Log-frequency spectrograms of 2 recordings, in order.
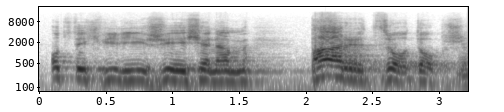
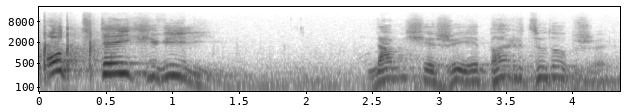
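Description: First: The word bardzo is strongly stressed. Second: The word bardzo gets no special stress.

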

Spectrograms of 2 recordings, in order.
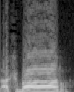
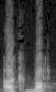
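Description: First: The vowel after the b is drawn long. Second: The vowel after the b is short. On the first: It means drums, the plural of drum. The speaker calls it wrong. "أما إذا قال أكبر هذا جمع كبر" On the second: It means greater. The speaker calls it right. "يقول أكبر يعني أعظم"

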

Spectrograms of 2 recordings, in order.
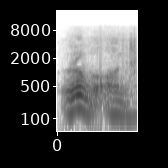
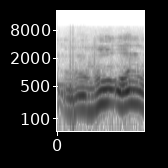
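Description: First: The middle two consonants are joined without a vowel. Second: A vowel separates the middle two consonants. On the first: "we say Rubu'un" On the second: "Instead of saying Rubu'un"

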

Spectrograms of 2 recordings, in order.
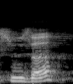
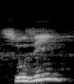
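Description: First: Two syllables, ending in a weak 'uh' vowel. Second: Two syllables, ending in an 'ee' vowel. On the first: The speaker calls it right. "it could either be Suza, Suza" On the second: The speaker calls it wrong. "But definitely not Susie"

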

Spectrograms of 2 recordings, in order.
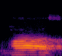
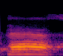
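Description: First: It is said with the later British-style vowel. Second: It is said with the older American-style vowel. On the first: This is the newer form that arose in England. "которое произошло уже, собственно, только в английской, британской Британии" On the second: This is the older form taken to America. "это более старое произношение"

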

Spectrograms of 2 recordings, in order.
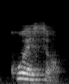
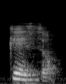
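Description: First: A U sound is heard after the K. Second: No U sound is heard after the K. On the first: The speaker calls it wrong. "No decimos queso" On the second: The speaker calls it right. "We don't pronounce the U. Decimos queso"

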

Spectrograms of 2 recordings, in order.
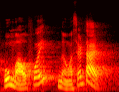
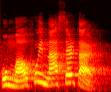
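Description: First: A new impulse starts the A of acertar. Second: The vowels of não and acertar merge together. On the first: The speaker calls it right. "você tem que ter um outro impulso para pronunciar o A" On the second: The speaker calls it wrong. "Você não fala o mal foi nacertar"

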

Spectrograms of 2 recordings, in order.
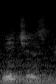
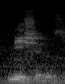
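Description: First: The word is said in an American pronunciation. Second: The word is said in a non-American pronunciation.

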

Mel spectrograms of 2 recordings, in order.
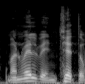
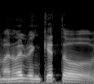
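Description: First: The surname's middle consonant is a ch sound. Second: The surname's middle consonant is a k sound. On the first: The speaker calls it right. "se pronuncia con sonido che" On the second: The speaker calls it wrong. "yo siempre lo, lo leo con pronunciación italiana"

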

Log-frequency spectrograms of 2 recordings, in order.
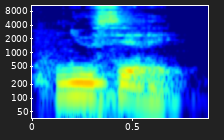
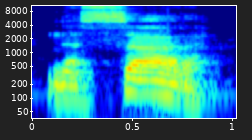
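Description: First: The name is said with 'u' and 'é' vowels. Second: The name is said with 'a' vowels throughout. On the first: The speaker calls it wrong. "on ne dit pas Nuséré" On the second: The speaker calls it right. "on dit Nassara"

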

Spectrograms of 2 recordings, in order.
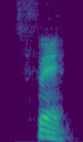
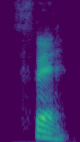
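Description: First: The vowel is soft, between a and e. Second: The same.

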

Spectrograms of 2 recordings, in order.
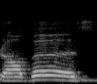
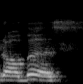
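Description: First: The word ends with a buzzing z sound. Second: The word ends with a hissing s sound. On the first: The speaker calls it right. "I'm saying robbers" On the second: The speaker calls it wrong. "I'm not saying robbers"

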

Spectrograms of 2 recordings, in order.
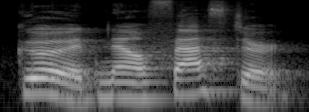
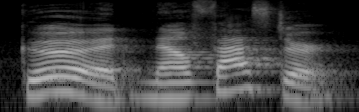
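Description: No difference in how they are said.

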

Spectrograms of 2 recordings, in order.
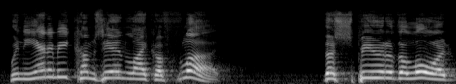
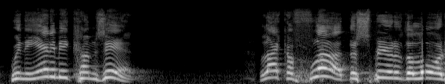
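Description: First: The pause comes after the word flood. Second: The pause comes after the words comes in. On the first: The enemy arrives like a flood. "we've always read it this way" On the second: The Spirit of the Lord comes like a flood. "But I like it this way"

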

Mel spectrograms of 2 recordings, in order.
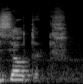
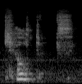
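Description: First: The word begins with an s sound. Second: The word begins with a k sound. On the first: The speaker calls it wrong. "this in Latin is never s. It's not the Boston Celtics" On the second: The speaker calls it right. "It's the Celtics. Always"

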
